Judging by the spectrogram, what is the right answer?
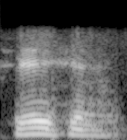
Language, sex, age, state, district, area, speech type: Tamil, male, 18-30, Tamil Nadu, Kallakurichi, rural, conversation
